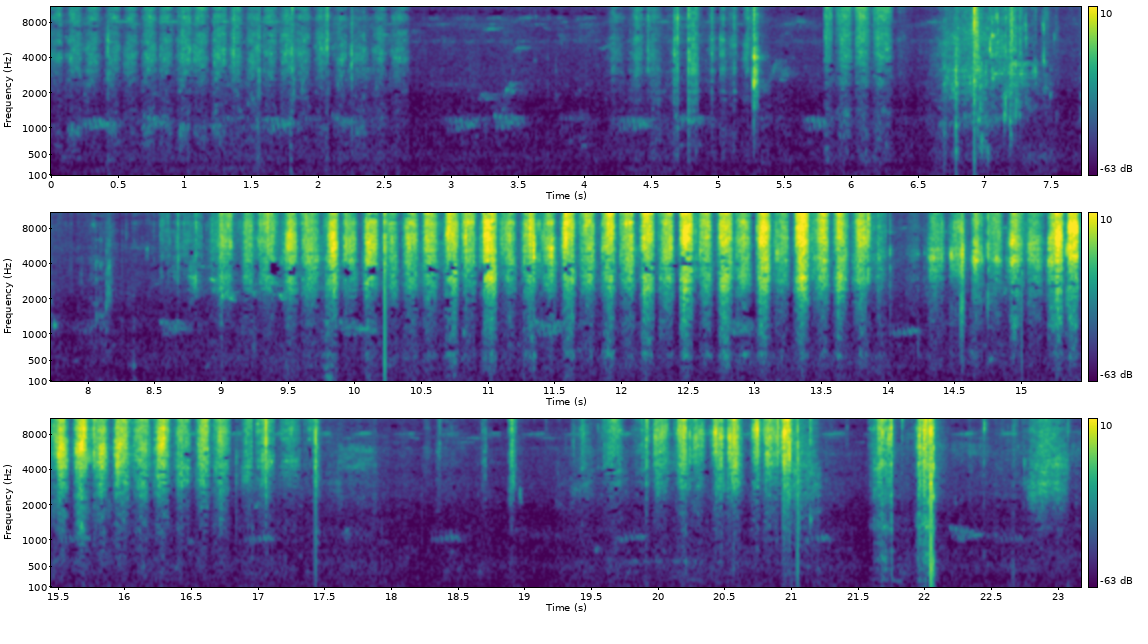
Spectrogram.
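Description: A knife blade scraping the scales off a whole fish, a large catla for most of it, in fast, even, back-and-forth strokes. The scraping comes in several runs with short pauses between, the longest and loudest through the middle.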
